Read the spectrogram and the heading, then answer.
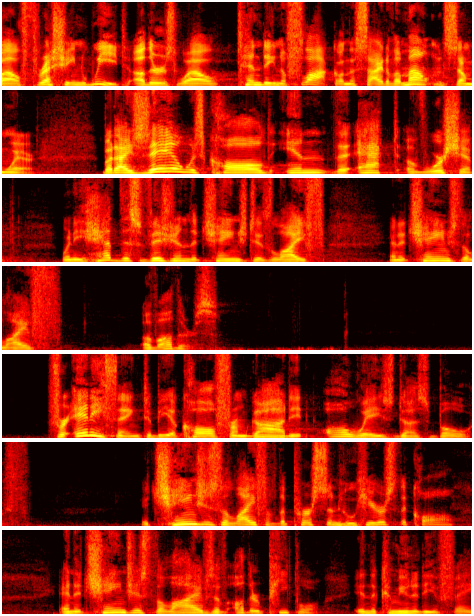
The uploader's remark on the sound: Message delivered during the Traditional Worship service in celebration of Choir Recognition Sunday.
